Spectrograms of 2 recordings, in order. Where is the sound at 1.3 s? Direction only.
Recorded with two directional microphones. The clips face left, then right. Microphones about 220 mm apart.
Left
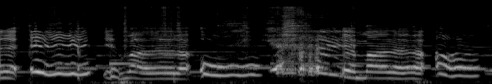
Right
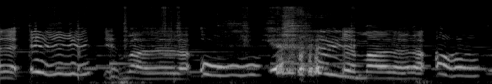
35° left (ahead or behind).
